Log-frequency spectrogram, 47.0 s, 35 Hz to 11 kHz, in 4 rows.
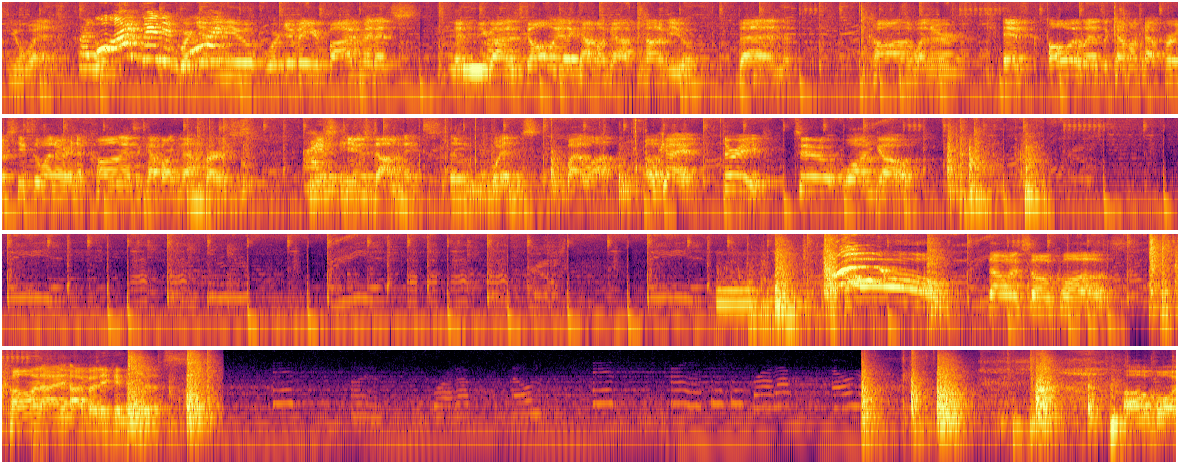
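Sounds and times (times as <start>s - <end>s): electronic background music: 0.0s - 47.0s
electronic dance music: 4.0s - 5.8s
plastic bottles knocking on table: 43.9s - 46.6s.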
